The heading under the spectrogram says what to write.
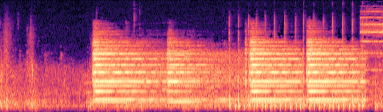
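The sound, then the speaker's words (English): A loud bell, rung at the end of a PE class, rings out with about five strikes, its bright metallic tones sustaining and overlapping, after a couple of seconds of quiet rumbling background. No one speaks. “Okay, I rang the bell in time.”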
